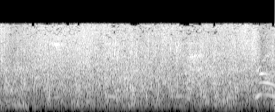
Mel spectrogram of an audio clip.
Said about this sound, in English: Stroke! Stroke! Are we going anywhere? Are we going anywhere? We're splashing, me, …. I can't see!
